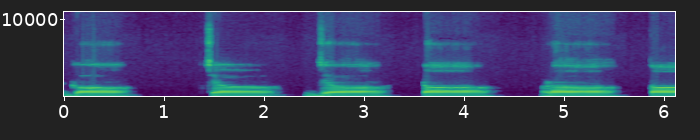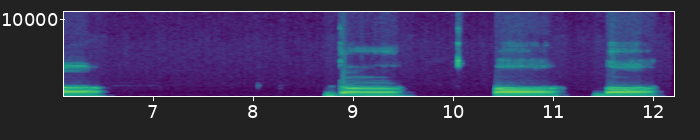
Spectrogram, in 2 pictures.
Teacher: मुंह पे हाथ लगा कर थोड़ा सा बोलिए तो आप देखेंगे कि थोड़ा कम निकल रहा है। हवा तो निकल रहा है मगर कम निकल रहा है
